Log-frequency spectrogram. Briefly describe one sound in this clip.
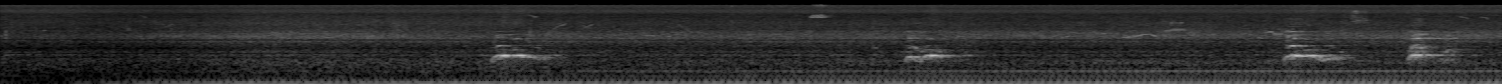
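A diesel locomotive engine rumbles steadily as it approaches.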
